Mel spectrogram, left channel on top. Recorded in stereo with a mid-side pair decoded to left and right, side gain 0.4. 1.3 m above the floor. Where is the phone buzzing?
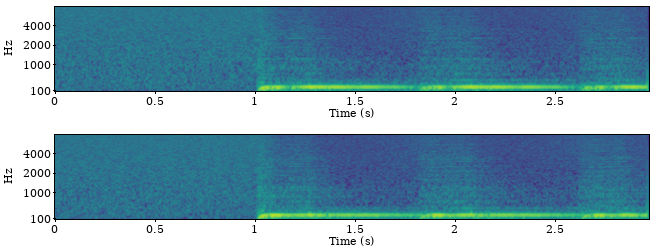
20° right, 1.6 m.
